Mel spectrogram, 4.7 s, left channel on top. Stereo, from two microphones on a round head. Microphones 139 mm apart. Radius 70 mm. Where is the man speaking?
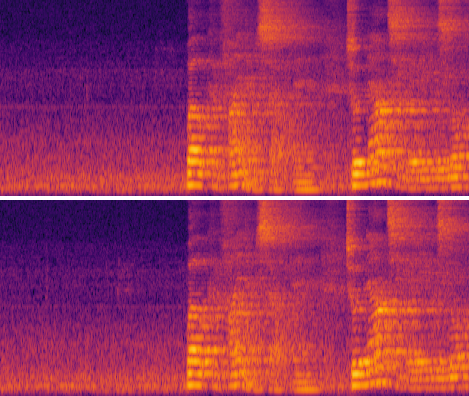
10° left (ahead or behind), 0.8 m; by 4.6 s 80° right, 1.2 m.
